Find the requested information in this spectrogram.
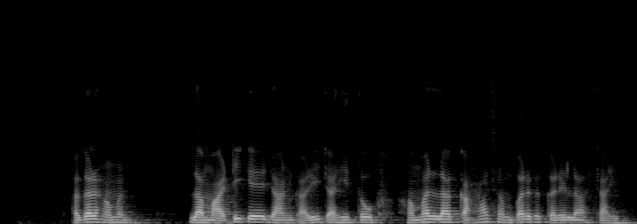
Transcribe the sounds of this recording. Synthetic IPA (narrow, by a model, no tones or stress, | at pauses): əɡəɾɦəmən | lamaːʈiked͡ʒaːnka̰ːɾit͡ʃa̰ːɦit̪ohəmənlakɐɦãsə̃mpəɾkkəɾeːlat͡ʃaːɦi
